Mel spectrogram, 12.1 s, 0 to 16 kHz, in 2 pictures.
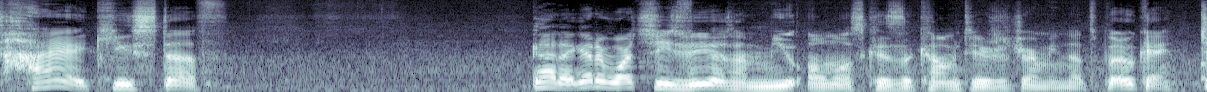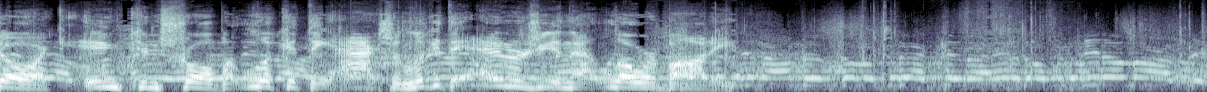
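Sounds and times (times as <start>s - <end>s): on-camera talking: 2.6s - 12.0s
race broadcast speech playing back: 4.8s - 12.0s.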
